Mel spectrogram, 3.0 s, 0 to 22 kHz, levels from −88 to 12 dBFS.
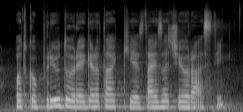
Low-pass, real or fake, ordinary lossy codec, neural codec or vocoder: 19.8 kHz; real; none; none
